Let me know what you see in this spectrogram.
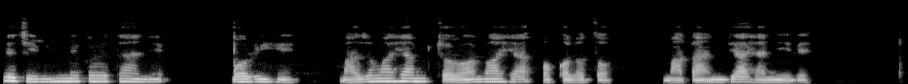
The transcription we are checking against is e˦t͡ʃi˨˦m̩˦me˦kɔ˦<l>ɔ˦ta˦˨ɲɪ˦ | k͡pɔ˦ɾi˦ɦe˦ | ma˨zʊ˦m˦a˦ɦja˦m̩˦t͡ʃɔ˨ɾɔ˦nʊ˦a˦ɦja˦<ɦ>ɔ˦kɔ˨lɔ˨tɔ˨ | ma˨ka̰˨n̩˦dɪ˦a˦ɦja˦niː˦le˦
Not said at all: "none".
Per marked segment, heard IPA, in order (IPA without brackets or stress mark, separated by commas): ɾ, none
